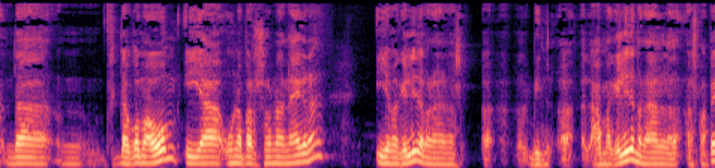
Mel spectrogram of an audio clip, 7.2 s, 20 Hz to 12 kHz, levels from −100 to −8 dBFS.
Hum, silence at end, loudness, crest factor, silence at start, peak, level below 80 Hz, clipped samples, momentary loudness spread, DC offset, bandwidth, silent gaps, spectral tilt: none; 0 s; -21 LUFS; 20 dB; 0 s; -2 dBFS; -64 dBFS; under 0.1%; 19 LU; under 0.1%; 11.5 kHz; none; -6.5 dB/octave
